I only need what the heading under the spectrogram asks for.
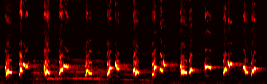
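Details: Caged sooty-headed bulbul singing a long trill meant to provoke other birds into song: fast chirped notes with brief whistled tones and a faint lower whistle in the background.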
